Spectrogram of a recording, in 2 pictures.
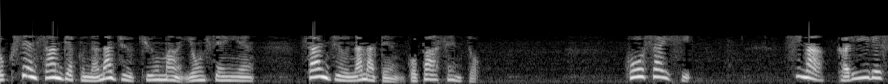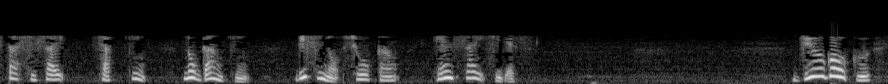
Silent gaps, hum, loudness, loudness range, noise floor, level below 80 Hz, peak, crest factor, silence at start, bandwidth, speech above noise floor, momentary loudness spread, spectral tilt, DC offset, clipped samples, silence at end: none; none; -15 LUFS; 7 LU; -51 dBFS; -60 dBFS; 0 dBFS; 16 dB; 0 s; 4 kHz; 37 dB; 15 LU; -9 dB/octave; under 0.1%; under 0.1%; 0.2 s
